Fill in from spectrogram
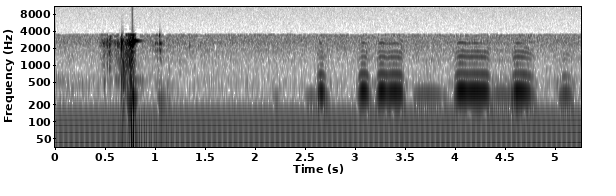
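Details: At Audubon Starr Ranch, great horned owls, female then male, call as they leave the nest cavity: a run of about seven soft, deep hoots in quick uneven rhythm, after a sharp knock at the start.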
